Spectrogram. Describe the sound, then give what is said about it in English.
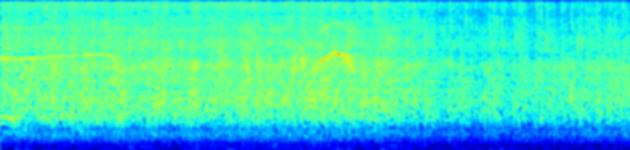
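Audience applause for two performers on a live radio variety show. Dense, steady clapping holds at an even level throughout and eases slightly toward the end. “So give them a hand, everybody.”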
